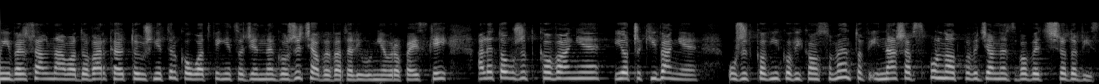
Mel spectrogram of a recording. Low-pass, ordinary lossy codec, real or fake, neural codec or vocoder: 7.2 kHz; none; real; none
